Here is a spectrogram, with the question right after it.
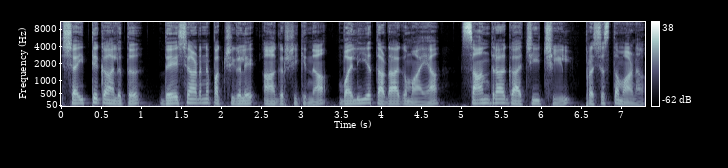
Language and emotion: Malayalam, neutral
